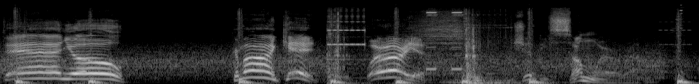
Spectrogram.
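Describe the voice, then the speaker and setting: An actor playing a brash, easygoing police partner in a video game, talking casually with sarcastic jokes. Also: male voice, very high voice, wildly swooping pitch, slow, gravelly, noisy background, exaggerated voice. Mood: alarmed, scolding, then curious, wry.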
